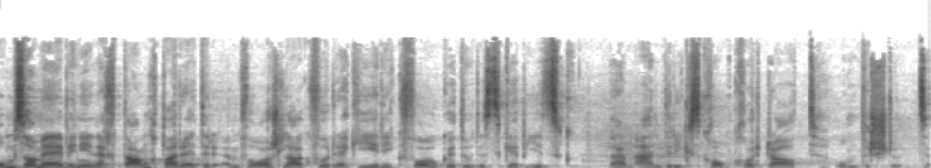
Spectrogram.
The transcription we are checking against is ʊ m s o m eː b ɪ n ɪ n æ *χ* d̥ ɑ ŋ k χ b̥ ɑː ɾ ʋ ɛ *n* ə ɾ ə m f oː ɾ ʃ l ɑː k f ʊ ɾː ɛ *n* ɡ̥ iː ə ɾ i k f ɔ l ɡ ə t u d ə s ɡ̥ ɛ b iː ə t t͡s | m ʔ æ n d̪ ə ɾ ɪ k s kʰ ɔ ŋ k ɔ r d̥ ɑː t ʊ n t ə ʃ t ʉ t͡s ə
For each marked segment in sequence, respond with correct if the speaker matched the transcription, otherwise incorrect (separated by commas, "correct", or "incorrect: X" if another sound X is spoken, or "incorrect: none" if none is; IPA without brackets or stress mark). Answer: correct, incorrect: d, incorrect: none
